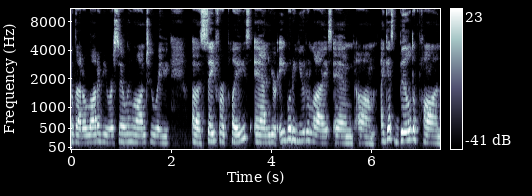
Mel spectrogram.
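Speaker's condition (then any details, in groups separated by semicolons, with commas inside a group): No condition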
